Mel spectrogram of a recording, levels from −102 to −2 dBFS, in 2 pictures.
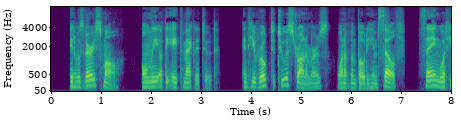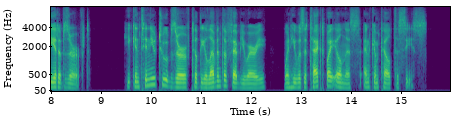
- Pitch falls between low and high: No, low, 120 Hz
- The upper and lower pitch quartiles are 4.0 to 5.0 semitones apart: No, average, 3.1 semitones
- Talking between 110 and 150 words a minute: No, average, 165 wpm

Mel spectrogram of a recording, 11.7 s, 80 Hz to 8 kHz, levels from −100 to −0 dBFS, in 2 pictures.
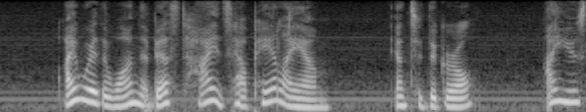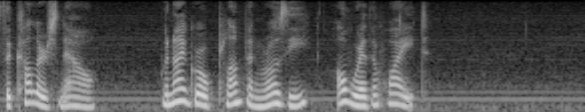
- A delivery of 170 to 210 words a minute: No, average, 150 wpm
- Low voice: No, high, 215 Hz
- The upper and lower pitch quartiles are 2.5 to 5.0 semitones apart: No, wide, 5.4 semitones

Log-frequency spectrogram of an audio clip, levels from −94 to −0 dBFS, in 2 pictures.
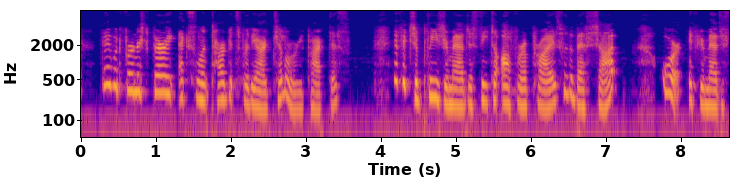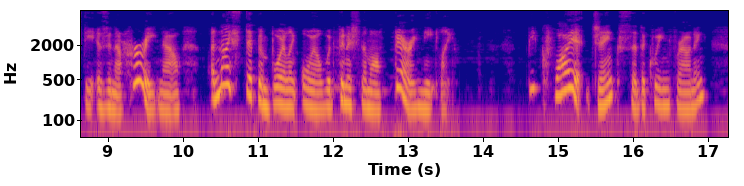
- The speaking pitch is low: No, medium, 180 Hz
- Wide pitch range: Yes, wide, 7.3 semitones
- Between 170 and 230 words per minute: Yes, average, 180 wpm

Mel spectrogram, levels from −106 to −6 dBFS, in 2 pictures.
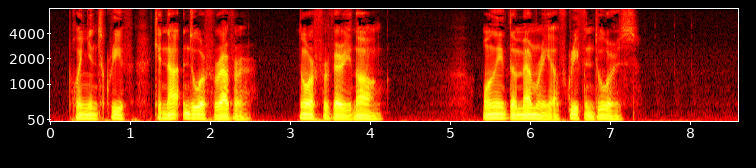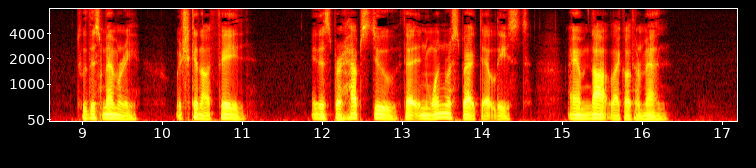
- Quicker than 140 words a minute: No, slow, 135 wpm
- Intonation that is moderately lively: Yes, average, 3.6 semitones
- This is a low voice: Yes, very low, 85 Hz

